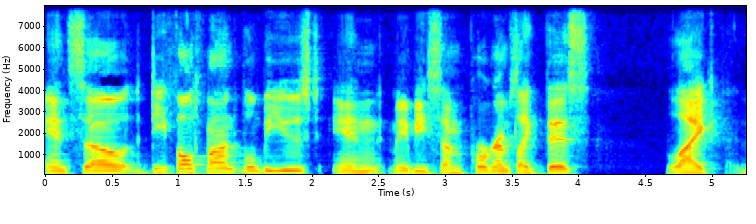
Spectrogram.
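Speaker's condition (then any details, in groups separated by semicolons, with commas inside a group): No condition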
